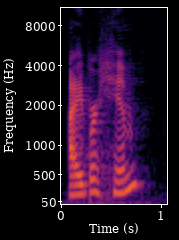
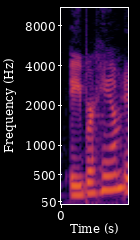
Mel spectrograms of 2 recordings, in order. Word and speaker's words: Ibrahim: The correct pronunciation, which we had to actually look up, is Ibrahim. But our brains automatically corrected it to Abraham.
